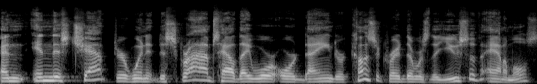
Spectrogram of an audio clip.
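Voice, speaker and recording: A man with a Southern US accent, fairly high pitch and lively intonation, at a fairly quick pace with hardly any pauses, in a very clean recording with a silent background. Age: 60s. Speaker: pastor. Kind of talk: Bible teaching. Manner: halting, with many fillers.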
